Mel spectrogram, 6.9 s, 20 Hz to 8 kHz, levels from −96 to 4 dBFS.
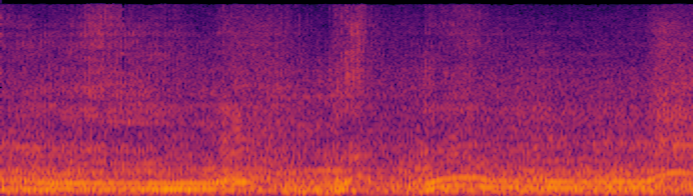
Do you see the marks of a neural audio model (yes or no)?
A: no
